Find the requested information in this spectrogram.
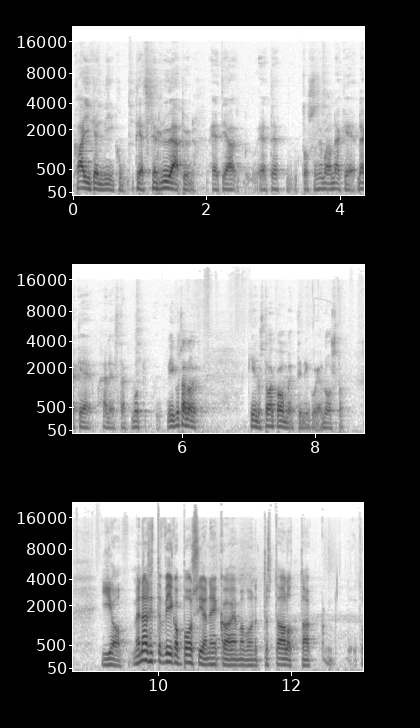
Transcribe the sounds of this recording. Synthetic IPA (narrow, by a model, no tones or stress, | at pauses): kɑikenniːkut̪iæt̪sseryæpyn | et̪jɑḛt̪et̪t̪osːɑsemɑːnnækeːnækeːhænest̪æmut̪niːŋkusɑnoit̪ | kiːnːost̪ɑʋɑkomːḛnt̪ːinḭːŋkṵḛnost̪ɑ | joːmenːæsit̪ːeʋʋiːkomposjɑnekɑːemmæʋoˑinet̪t̪ːost̪ɑɑlot̪ːɑːkt̪o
